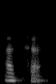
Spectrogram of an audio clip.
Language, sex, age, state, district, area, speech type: Bengali, female, 18-30, West Bengal, Hooghly, urban, conversation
